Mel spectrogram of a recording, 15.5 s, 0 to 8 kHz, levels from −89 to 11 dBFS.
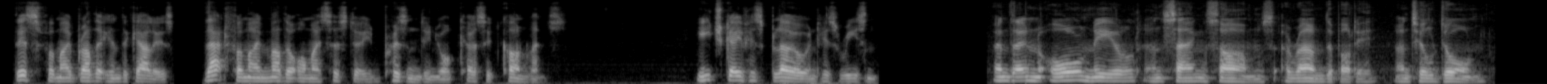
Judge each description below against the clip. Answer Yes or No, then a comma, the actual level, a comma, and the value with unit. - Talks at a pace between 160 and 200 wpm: No, average, 150 wpm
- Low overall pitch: Yes, low, 115 Hz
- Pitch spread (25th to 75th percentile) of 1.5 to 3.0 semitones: No, average, 3.5 semitones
